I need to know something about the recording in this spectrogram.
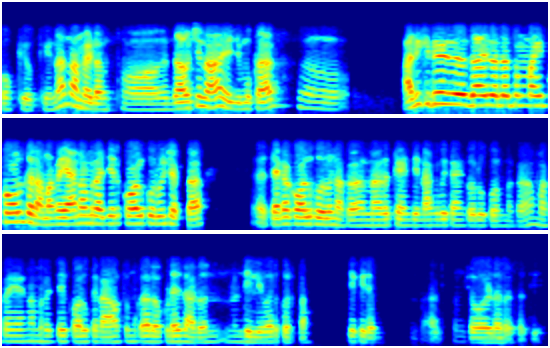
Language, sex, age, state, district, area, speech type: Goan Konkani, male, 18-30, Goa, Canacona, rural, conversation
